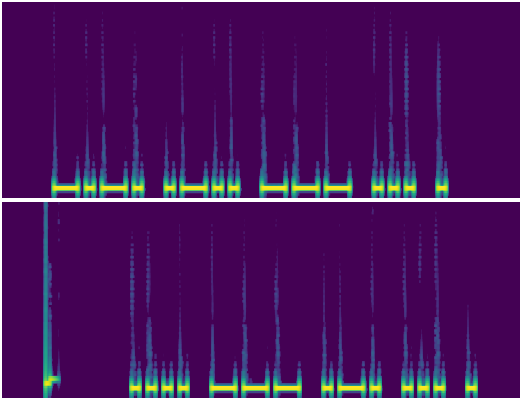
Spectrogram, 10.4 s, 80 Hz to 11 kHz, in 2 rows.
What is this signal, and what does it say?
Morse code, heard as a keyed tone, about 15 wpm, 700 Hz. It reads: CLOSE HORSE
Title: Sentences from Top 300 Words - New Word Drill - 15wpm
